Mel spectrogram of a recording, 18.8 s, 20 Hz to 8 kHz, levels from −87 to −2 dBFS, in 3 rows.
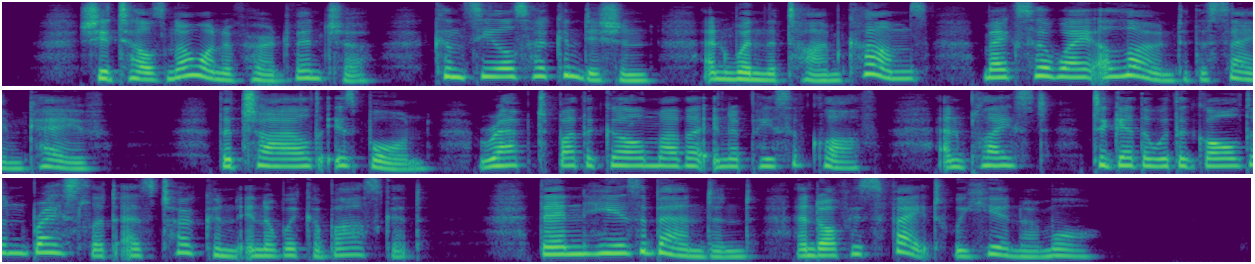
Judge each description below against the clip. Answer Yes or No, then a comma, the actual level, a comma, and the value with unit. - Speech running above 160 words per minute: Yes, average, 200 wpm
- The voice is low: No, high, 215 Hz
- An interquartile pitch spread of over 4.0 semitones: Yes, average, 5.1 semitones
